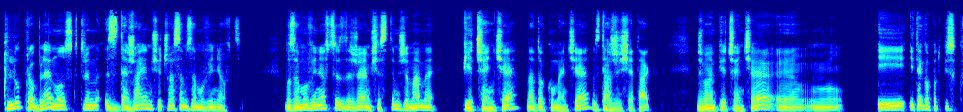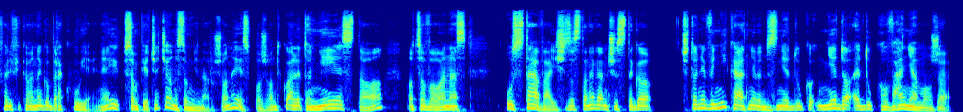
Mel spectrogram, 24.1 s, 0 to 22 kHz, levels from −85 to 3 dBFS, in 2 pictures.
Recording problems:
none

